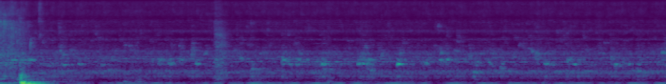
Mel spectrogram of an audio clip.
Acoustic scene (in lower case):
restroom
